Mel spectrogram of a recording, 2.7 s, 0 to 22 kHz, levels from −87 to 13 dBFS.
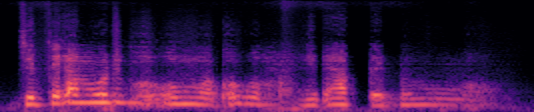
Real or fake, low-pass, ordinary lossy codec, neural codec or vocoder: fake; none; none; codec, 44.1 kHz, 0.9 kbps, DAC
